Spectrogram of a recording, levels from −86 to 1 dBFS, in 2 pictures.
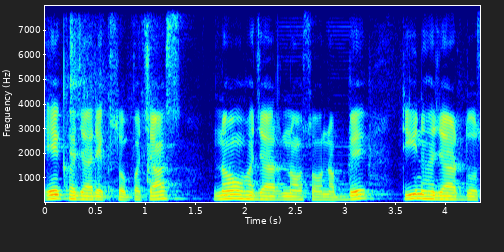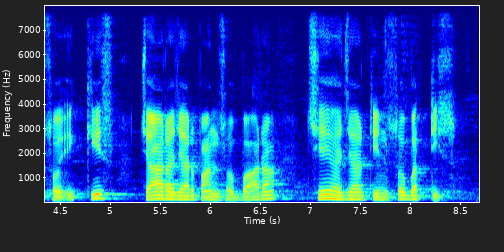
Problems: none marked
